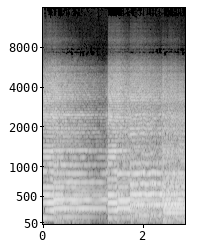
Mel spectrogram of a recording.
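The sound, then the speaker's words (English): An electric guitar plays sustained, shimmering chords through a chorus effect pedal, loud, changing chords a few times with a slightly distorted, swirling tone and no voices. “This little, is this reverb? What is this, chorus?”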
